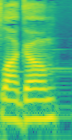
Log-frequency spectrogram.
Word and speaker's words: lagom: book of lagom the swedish concept of lagom pronounced lagom roughly translates to not too little not too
